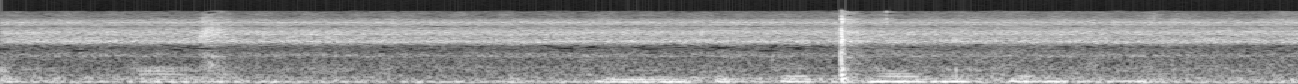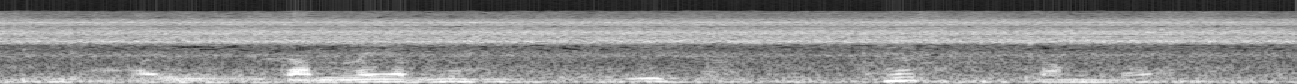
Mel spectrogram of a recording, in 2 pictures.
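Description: Steady high-pitched chorus of insects buzzing, with faint voices now and then and a single sharp click a little before the middle.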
